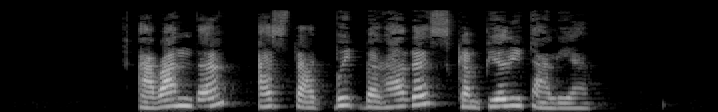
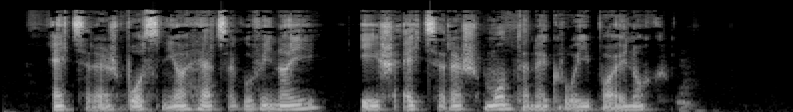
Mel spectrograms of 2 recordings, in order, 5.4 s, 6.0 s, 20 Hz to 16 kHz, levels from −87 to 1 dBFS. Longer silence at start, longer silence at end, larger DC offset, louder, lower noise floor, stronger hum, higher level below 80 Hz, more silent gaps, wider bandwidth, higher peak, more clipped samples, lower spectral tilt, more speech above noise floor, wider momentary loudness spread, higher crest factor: first, 1.05 s vs 0.35 s; first, 0.95 s vs 0.8 s; neither; second, -29 LUFS vs -18 LUFS; first, -84 dBFS vs -75 dBFS; neither; second, -82 dBFS vs -52 dBFS; neither; about the same, 11.5 kHz vs 11.5 kHz; second, -8 dBFS vs 0 dBFS; neither; first, -4.5 dB/octave vs -1.5 dB/octave; about the same, 56 dB vs 53 dB; second, 10 LU vs 15 LU; about the same, 22 dB vs 22 dB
